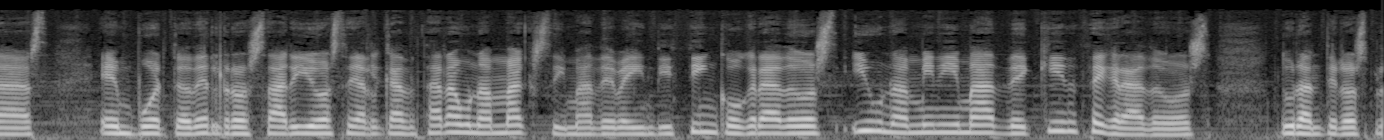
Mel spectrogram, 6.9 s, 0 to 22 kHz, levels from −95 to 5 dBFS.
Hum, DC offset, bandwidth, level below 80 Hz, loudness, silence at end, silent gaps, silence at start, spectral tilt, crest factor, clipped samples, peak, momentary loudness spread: none; under 0.1%; 16 kHz; -50 dBFS; -20 LUFS; 0 s; none; 0 s; -5 dB/octave; 16 dB; under 0.1%; -4 dBFS; 5 LU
